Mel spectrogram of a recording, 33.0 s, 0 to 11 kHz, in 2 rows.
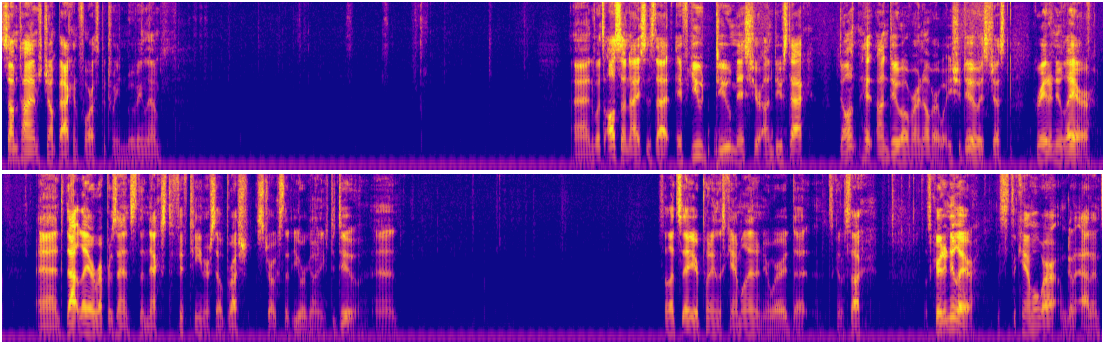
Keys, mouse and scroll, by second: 0.5 click, 1.5 click, 2.2 Return, 3.2 click, 3.7 click, 4.2 click, 5.1 click, 5.3 click, 5.9 click, 6.4 click, 7.5 click, 9.0 click, 9.9 Return, 15.7 ctrl+shift+n, 16.2 Return, 18.5 click, 20.0 click, 20.2 click, 20.4 click, 21.4 [, 21.6 [, 21.8 [, 22.3 click, 22.5 click, 22.8 click, 23.0 click, 23.3 click, 23.6 click, 23.9 click, 24.4 click, 25.0 click, 25.7 click, 26.4 click, 28.9 click, 30.1 ctrl+shift+n, 30.5 Return.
